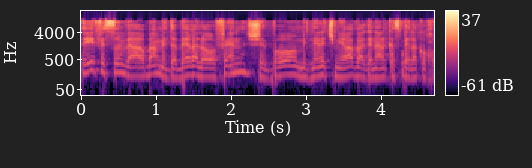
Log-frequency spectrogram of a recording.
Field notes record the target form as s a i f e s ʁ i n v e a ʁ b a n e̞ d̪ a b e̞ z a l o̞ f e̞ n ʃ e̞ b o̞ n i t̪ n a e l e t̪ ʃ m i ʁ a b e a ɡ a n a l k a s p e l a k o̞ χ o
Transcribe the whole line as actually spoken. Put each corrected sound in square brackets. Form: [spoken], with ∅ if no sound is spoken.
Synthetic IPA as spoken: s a i f e s ʁ i [m] v e a ʁ b a [m] e̞ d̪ a b e̞ [ʁ] a l o̞ f e̞ n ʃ e̞ b o̞ [m] i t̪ n a e l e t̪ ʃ m i ʁ a [v] e a ɡ a n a l k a s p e l a k o̞ χ o

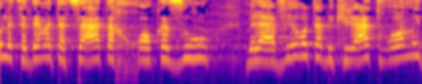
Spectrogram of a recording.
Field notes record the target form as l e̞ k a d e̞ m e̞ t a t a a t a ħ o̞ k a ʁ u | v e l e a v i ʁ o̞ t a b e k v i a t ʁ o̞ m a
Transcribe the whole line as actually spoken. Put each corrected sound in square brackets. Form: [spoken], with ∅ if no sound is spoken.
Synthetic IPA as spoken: l e̞ k a d e̞ m e̞ t a [t͡s] a a t a [χ] o̞ k a [z] u | v e l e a v i ʁ o̞ t a b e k [ʁ] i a t ʁ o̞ m [i]

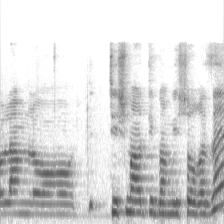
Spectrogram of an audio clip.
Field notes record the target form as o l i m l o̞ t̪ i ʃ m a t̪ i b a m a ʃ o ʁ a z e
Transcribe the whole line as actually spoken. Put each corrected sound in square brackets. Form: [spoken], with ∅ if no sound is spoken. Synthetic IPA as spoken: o l [a] m l o̞ t̪ i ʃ m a t̪ i b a m [i] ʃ o ʁ a z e

